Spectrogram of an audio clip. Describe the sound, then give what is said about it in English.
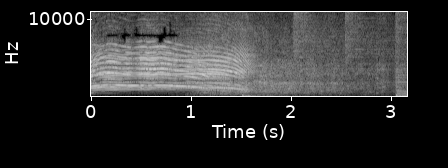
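A group of children cheers in unison with one loud, high-pitched shout that falls in pitch and fades after about a second and a half, followed by brief quiet. “They'll cheer for anything if you say it like that.”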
